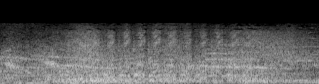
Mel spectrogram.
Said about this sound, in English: 8 Soros sub Preybird-class starfighters in tight formation roared in from behind them, raking the Kimura with low-power blaster fire. Then split smoothly in 8 different directions.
